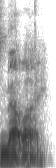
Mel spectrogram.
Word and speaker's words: melee: have actually secured a Miller Hub admin spot for ourselves so that's pretty cool should pronounced melee sorry what it's pronounced melee up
